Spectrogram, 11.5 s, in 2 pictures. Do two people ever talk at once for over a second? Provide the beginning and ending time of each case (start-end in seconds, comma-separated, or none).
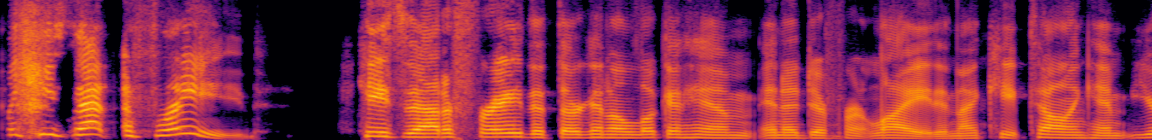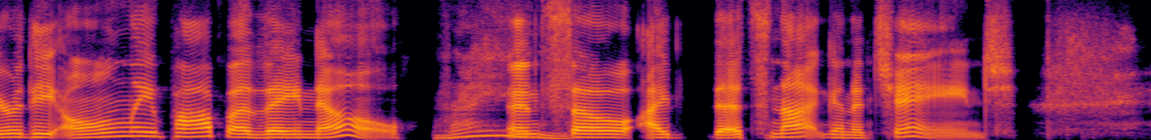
none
